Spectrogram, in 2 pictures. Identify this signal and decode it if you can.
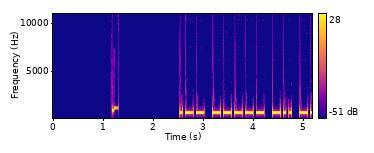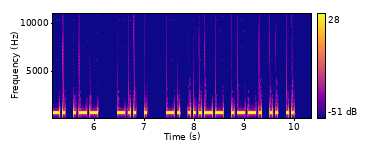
Morse code, heard as a keyed tone, about 22 wpm, 700 Hz. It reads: W0DGW DE N3PII
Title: USA Callsign DE Callsign - 5 Characters - 22wpm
